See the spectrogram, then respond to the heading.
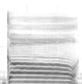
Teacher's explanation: they hold the O for as long as their lungs allow.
